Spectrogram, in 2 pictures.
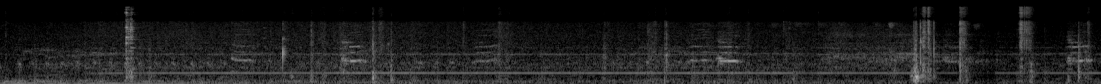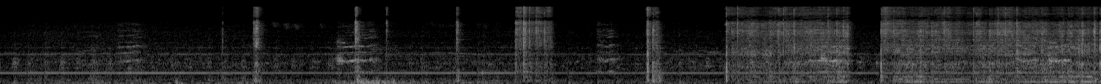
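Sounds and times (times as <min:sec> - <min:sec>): steady hum: 0:00.0 - 0:22.0
welding arc crackling hiss: 0:02.6 - 0:05.4, 0:09.1 - 0:10.9, 0:15.6 - 0:16.8, 0:17.4 - 0:22.0.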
